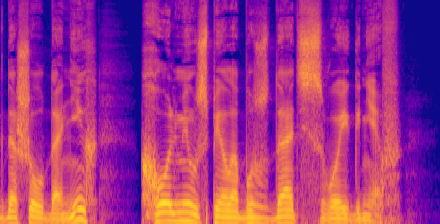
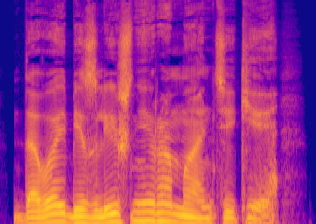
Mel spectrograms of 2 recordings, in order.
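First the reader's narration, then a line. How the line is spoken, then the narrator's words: Muffled grumble into pillow. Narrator (Russian): проворчал уже в подушку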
